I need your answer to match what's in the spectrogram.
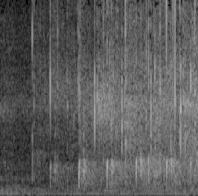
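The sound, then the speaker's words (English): Scattered audience applause, a steady patter of many hands clapping together, fairly soft, with no speech over it. “Okay, I want to hire every last one of those applause folk to be our next ambassadors, because you all, if you are truly one of those experts, good for you.”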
